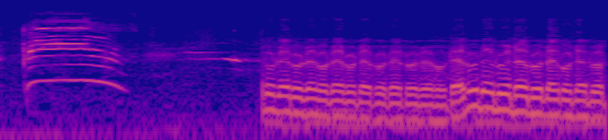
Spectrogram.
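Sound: cat meowing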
